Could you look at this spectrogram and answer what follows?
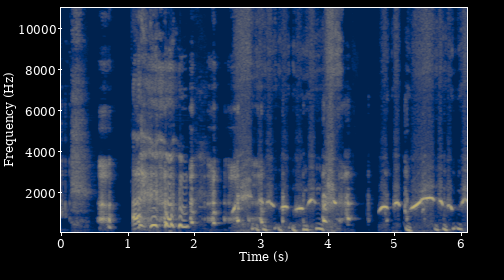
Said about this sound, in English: Just hands behind your back whistling.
